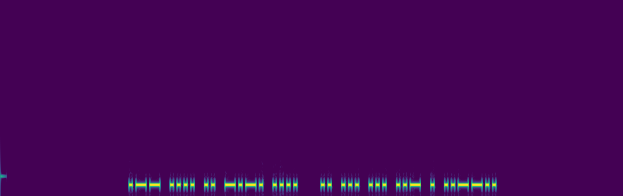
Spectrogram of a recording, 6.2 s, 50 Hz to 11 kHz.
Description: Morse code, heard as a keyed tone, about 36 wpm, 700 Hz. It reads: WHICH ISSUE?
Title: Sentences from Top 1000 Words - Review Part 6 - 35wpm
